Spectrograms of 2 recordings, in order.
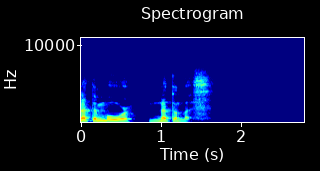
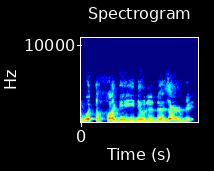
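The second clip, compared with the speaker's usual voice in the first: mocking fans; 9 semitones higher, faster than usual. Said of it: "You were saying".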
